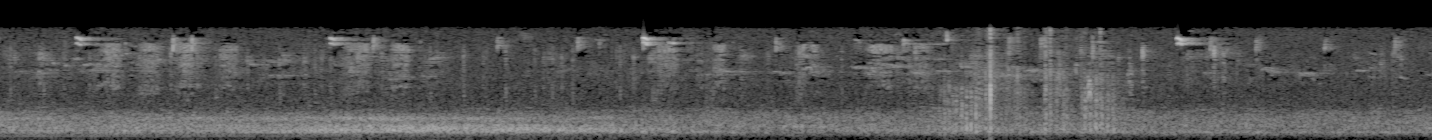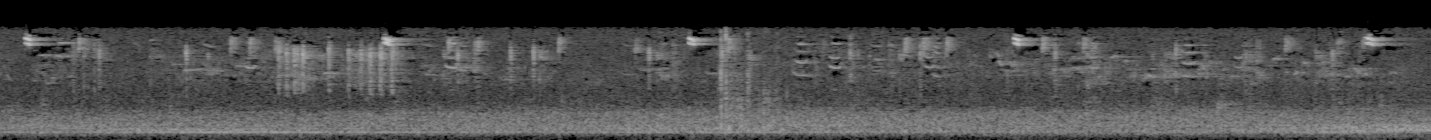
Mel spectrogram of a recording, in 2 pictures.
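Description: Binaural recording of birds chirping and calling, with a sharper high call standing out about every three seconds over a low steady background noise.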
